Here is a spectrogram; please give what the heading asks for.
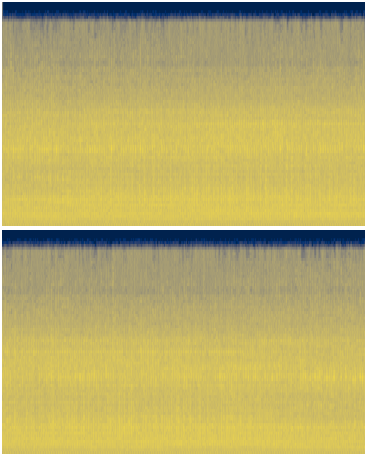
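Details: Free riding mower on a first start test after its gas tank was drained and fuel was added by hand amid flooding: an even, steady single-cylinder beat of about four firings a second with no stumbles or surging, running cleanly.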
